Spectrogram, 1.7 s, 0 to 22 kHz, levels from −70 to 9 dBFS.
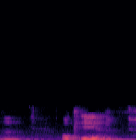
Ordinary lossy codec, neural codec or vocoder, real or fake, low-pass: MP3, 32 kbps; none; real; 5.4 kHz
